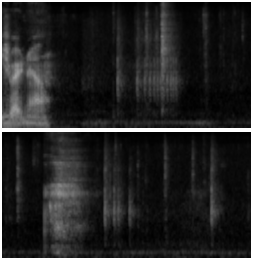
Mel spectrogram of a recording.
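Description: Fingers softly rub and press clay.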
